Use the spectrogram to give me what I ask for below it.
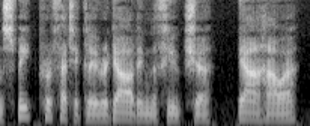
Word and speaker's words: Yahowah: Nam to 391 speak prophetically regarding the future yahwah yahwah the proper pronunciation of yahwah based upon his Torah teaching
